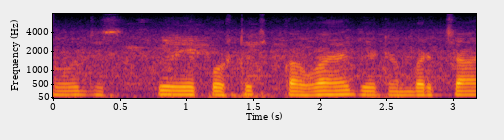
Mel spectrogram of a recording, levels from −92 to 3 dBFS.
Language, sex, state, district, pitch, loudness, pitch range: Hindi, male, Uttar Pradesh, Lucknow, 130 Hz, -18 LUFS, 130-135 Hz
